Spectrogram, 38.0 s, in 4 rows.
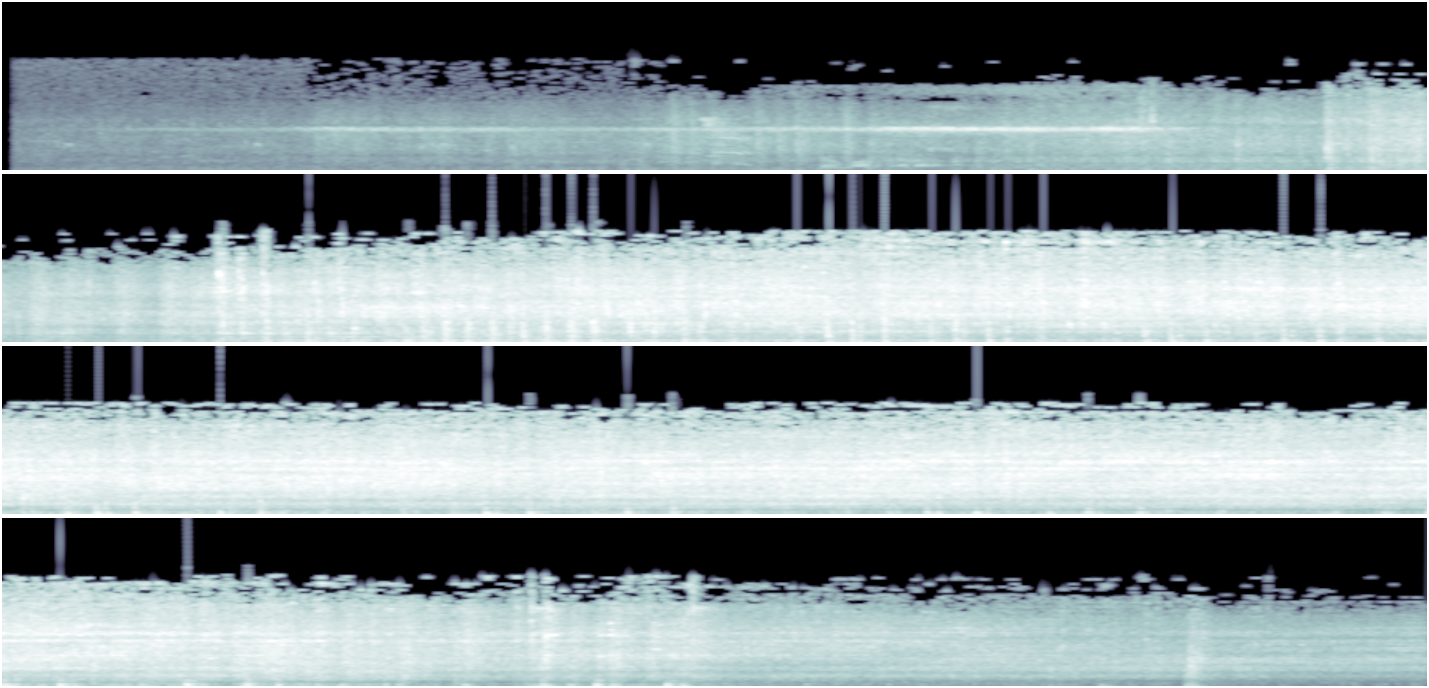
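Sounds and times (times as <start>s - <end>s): train rushing rumble: 0.2s - 38.0s
wheels clattering over rail joints: 7.4s - 33.4s.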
